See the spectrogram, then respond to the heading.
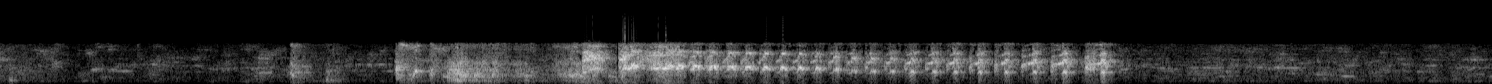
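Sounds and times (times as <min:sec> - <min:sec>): rooster crowing: 0:05.8 - 0:08.7.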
